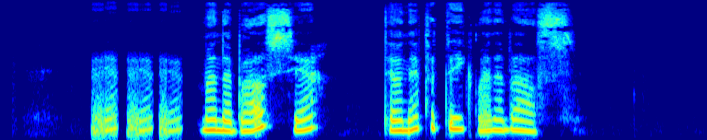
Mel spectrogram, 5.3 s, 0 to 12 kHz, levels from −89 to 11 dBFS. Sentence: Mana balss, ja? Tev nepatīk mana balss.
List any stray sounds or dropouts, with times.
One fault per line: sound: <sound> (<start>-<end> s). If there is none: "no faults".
sound: laugh (0.7-1.4 s)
